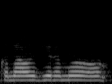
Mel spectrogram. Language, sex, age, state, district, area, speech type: Manipuri, male, 60+, Manipur, Churachandpur, urban, conversation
